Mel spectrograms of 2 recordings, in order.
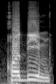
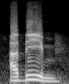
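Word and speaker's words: قديم: Jadid মানে গাদিত তারপরে কদিম কদিম মানে পুরাতন আর মিশরের ভাষা কদিম কে আদিম আদিম বলে কারণ কফকে হামজা এজন্য আর এই আদিম ভাষাটা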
